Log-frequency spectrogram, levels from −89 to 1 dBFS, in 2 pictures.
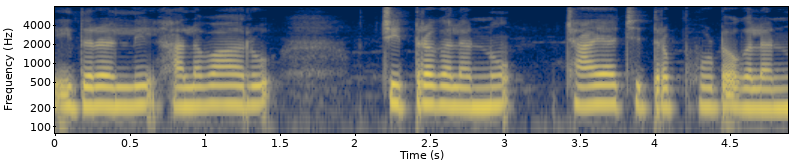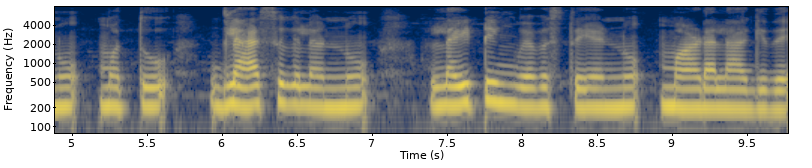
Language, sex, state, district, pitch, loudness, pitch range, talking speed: Kannada, female, Karnataka, Dakshina Kannada, 210 Hz, -17 LUFS, 205-220 Hz, 75 wpm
